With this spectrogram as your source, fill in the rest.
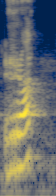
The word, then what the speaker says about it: รด: as you can see the first word rot high tone all of them actually why is it high tone because raurua is a low-class consonant lc come from low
